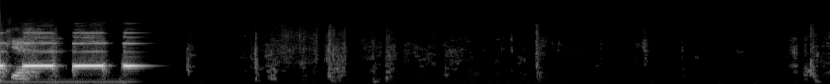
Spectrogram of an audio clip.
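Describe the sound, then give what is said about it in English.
An alarm goes off in three loud, rapid electronic bursts right at the start, then stops, leaving quiet rustling and handling noises amid near silence. “So, listeners, that's how you know it's live, because the alarm's going off.”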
